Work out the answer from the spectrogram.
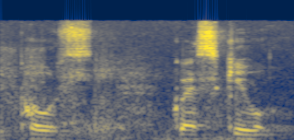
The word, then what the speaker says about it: Postgres: I'm with Josh Berkus, who is on the core team for the PostgreSQL. I'm not going to pronounce it.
